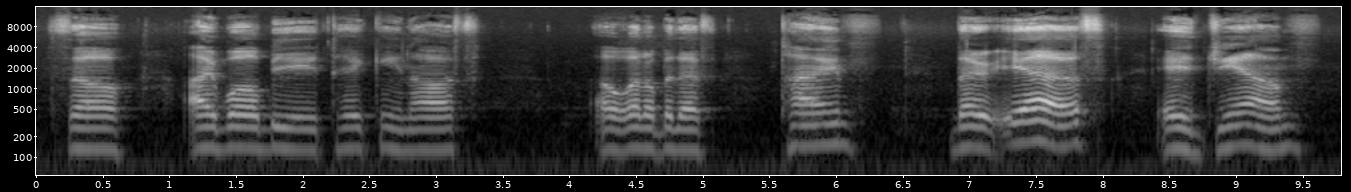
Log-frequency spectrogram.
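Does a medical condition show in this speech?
Yes: cerebral palsy.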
